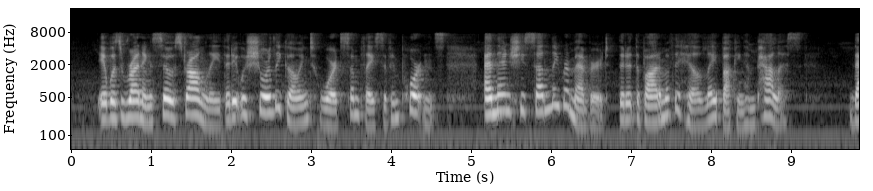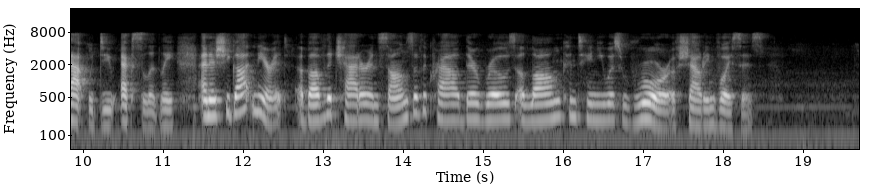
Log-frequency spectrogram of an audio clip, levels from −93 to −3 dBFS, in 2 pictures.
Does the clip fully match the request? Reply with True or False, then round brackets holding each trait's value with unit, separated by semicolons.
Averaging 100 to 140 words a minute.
False (175 wpm)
